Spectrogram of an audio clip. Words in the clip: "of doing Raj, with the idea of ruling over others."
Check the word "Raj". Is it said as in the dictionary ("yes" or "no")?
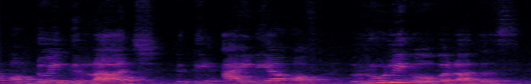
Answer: no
